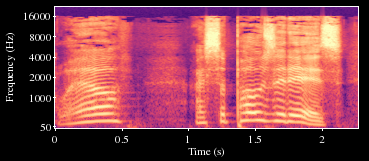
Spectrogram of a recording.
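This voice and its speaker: A woman's voice: on the high side, very animated, takes it slowly, darkish tone, no echo, clean studio sound, pitched above the performer's own voice, heavily acted. A woman voicing a grumbly but game young male bear in a children's story, easily exasperated. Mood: weary.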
